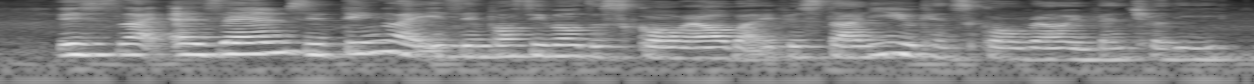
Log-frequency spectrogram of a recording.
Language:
English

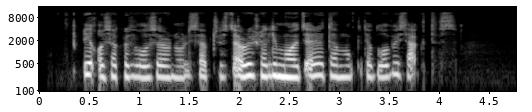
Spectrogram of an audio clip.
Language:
Georgian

